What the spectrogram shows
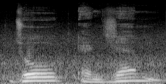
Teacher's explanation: Both of them are palatal sounds, and in the examples of words you can take joke and gem. The beginning sounds are actually the palatal sounds.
